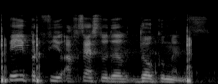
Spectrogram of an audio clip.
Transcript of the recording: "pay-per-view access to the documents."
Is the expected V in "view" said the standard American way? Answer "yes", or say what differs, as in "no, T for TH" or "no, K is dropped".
no, F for V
